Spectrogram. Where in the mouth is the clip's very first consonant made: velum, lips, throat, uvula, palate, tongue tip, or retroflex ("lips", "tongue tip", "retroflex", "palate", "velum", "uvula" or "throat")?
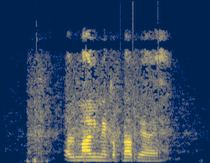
tongue tip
